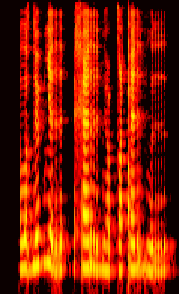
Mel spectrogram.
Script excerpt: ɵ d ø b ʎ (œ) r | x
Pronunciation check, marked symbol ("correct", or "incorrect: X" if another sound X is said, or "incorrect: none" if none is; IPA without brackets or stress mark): incorrect: ɛ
